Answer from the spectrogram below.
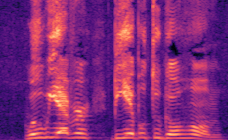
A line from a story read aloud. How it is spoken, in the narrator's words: cried the people in despair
